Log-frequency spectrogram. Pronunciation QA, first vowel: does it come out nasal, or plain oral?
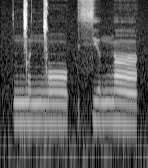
nasal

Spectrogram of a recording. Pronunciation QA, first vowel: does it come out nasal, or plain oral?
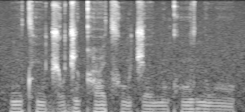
nasal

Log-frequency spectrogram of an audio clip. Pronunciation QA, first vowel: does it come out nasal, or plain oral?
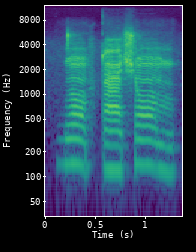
nasal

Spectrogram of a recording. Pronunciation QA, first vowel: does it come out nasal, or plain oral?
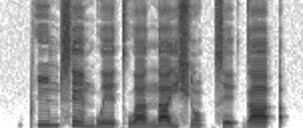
nasal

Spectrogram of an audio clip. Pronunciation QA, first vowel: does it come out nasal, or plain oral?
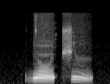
nasal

